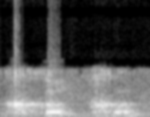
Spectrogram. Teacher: Here we have the H sound. It's written as an H, but it's a little bit more guttural. Ch. This is the IPA symbol here.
